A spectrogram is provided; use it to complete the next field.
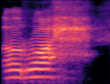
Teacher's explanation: Down, wa for fatha open jaws, the sound is short. Rah, give takrar in ra, vibration in ra, and then attach with ha. · Rah, give takrar in ra, vibration in ra, and then attach with ha. Ha will get sifa of hams and rakhawa. And ha is from middle part of your throat.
